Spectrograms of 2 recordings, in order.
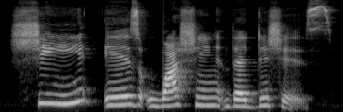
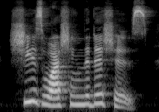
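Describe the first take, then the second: First: She and is are said as separate full words. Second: She and is are joined into one contracted syllable.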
